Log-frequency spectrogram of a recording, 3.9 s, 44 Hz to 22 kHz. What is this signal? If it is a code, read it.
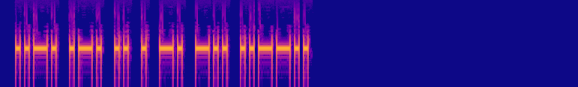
Morse code, heard as a keyed tone, about 37 wpm, 700 Hz. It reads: FRIEND?
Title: Sentences from Top 1000 Words 40wpm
